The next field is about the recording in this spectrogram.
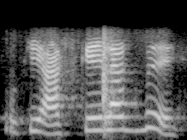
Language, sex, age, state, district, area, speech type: Bengali, female, 45-60, West Bengal, Hooghly, rural, conversation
